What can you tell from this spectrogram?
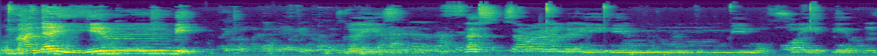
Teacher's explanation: mim mati bertemu dengan huruf ba, ikhfa syafawi, ada unsur gunnah di situ, samarkan bersama gun.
